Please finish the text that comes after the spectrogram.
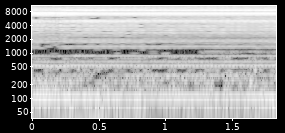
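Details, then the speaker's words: Coil tattoo liner machine powered from a switchable 10-turn potentiometer power supply on liner: even high-pitched buzz, steady and clean, no stumbles or rattles; running smoothly, armature bar moving steadily. "To switch the power supply to liner, and when given power, you can hear this running smoothly,"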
